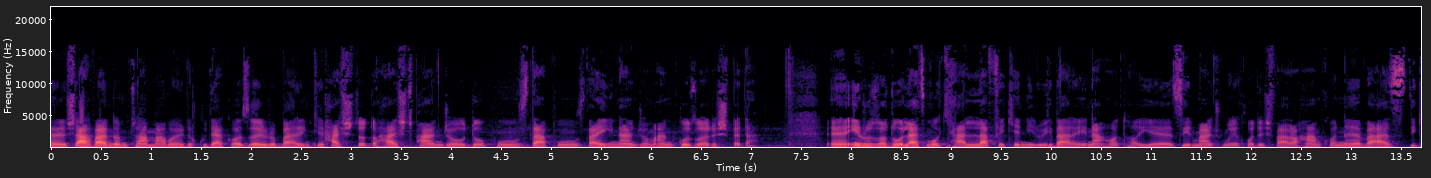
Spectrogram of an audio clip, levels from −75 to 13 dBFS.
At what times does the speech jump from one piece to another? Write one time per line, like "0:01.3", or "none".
0:02.7
0:10.0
